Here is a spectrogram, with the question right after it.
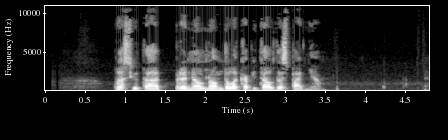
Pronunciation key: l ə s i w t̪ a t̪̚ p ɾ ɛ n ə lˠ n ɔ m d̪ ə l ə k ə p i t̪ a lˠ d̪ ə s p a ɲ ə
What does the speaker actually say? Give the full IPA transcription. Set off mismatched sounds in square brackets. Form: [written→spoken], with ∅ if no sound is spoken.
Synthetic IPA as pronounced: l ə s i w t̪ a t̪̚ p ɾ ɛ n ə lˠ n ɔ m d̪ ə l ə k ə p i t̪ a lˠ d̪ ə s p a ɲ ə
